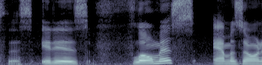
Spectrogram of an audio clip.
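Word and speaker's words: Amazone: It is Phlomis Amazon. It's spelled like Amazon with an E at the end.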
